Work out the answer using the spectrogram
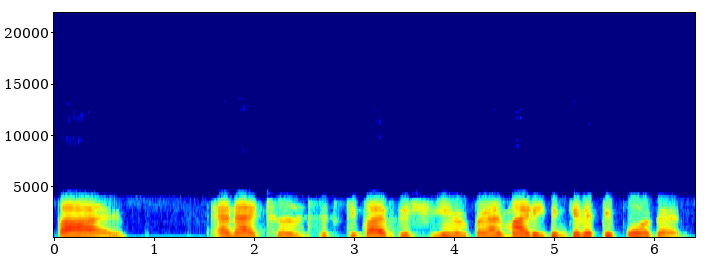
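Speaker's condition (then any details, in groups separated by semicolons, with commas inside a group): Cerebral palsy; birth onset, diagnosed at UCLA Medical Center, right hand affected, therapy from 18 months, lower back surgery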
